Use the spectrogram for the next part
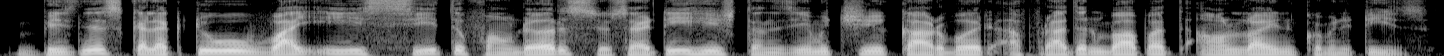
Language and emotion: Kashmiri, neutral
